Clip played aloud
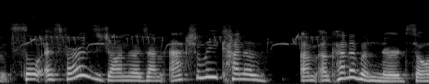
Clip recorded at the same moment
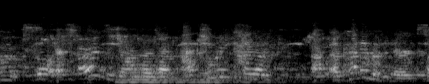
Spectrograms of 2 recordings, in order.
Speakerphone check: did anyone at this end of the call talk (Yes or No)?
Yes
